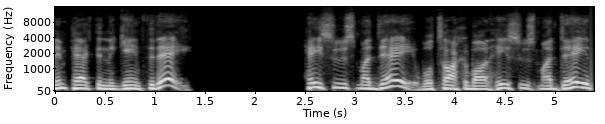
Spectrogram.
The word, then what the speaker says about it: Jesus Made: Jesus Mday. Jesus Mday it is. We learned the correct pronunciation. It's Jesus Mday.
